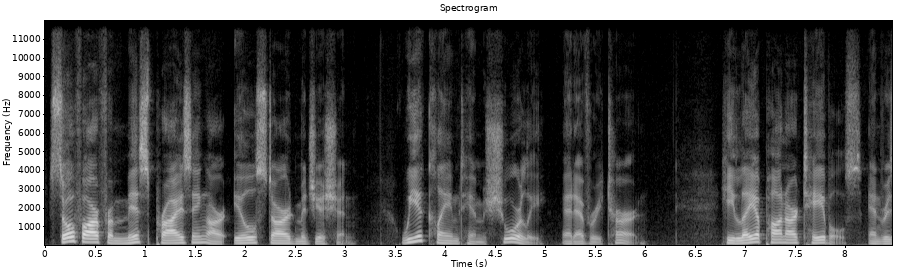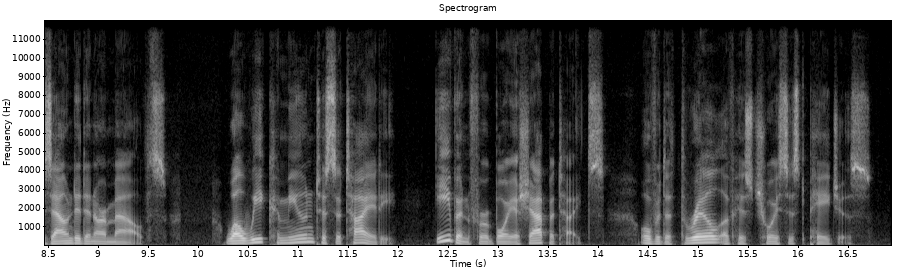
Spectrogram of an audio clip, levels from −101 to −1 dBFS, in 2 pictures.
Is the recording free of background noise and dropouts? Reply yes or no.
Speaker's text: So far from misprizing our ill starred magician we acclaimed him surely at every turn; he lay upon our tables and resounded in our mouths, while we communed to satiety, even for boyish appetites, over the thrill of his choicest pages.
yes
